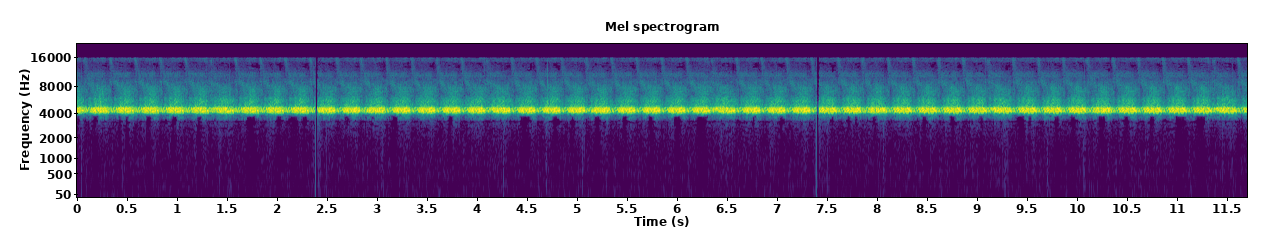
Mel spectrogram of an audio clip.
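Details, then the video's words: Crickets chirping on a peaceful summer night in a farm meadow under a full moon: a steady high-pitched pulsing, about four chirps a second, continuous and even, with no other sounds. "Cricket chirping sounds for sleeping"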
